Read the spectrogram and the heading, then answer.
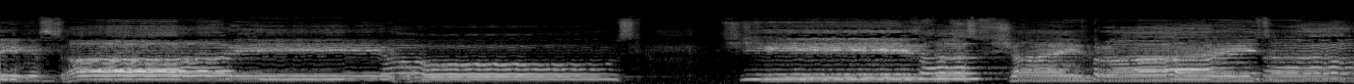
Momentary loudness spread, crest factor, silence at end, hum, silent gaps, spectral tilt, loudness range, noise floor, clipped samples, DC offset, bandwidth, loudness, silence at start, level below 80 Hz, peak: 11 LU; 16 dB; 0 s; none; none; -4 dB/octave; 7 LU; -56 dBFS; under 0.1%; under 0.1%; 10 kHz; -23 LUFS; 0 s; -72 dBFS; -8 dBFS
